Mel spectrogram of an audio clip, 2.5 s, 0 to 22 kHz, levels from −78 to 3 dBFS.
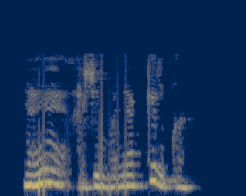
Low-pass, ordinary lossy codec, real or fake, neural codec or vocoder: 7.2 kHz; MP3, 64 kbps; fake; vocoder, 44.1 kHz, 128 mel bands every 512 samples, BigVGAN v2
